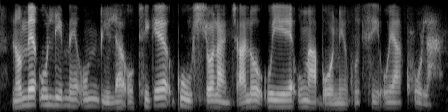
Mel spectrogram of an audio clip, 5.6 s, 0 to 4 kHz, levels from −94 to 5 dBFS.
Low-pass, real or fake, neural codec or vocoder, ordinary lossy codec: 3.6 kHz; fake; codec, 16 kHz, 2 kbps, X-Codec, HuBERT features, trained on balanced general audio; none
